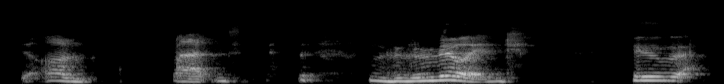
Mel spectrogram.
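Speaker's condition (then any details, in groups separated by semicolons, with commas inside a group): Cerebral palsy; since childhood; speech impediment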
